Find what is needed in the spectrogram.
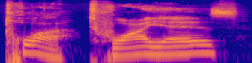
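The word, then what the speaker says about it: Troyes: It's twa. It's like the French word for Troy.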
